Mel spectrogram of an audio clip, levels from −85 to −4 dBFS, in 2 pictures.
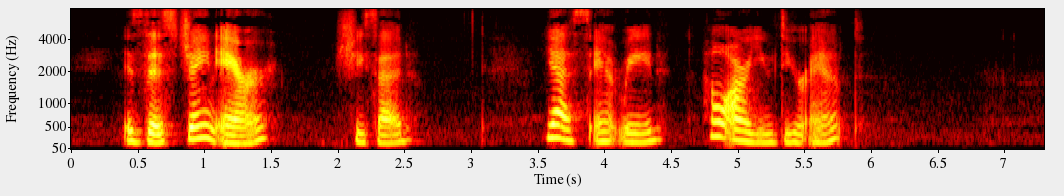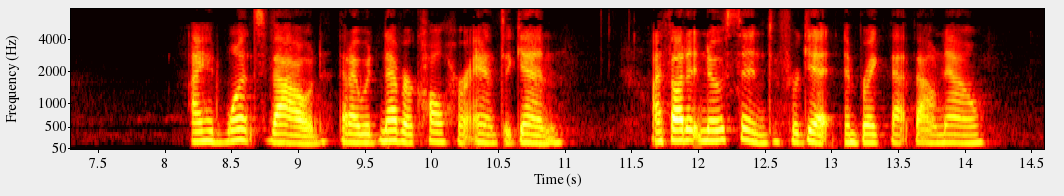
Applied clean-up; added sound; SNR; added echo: none; none; none; none.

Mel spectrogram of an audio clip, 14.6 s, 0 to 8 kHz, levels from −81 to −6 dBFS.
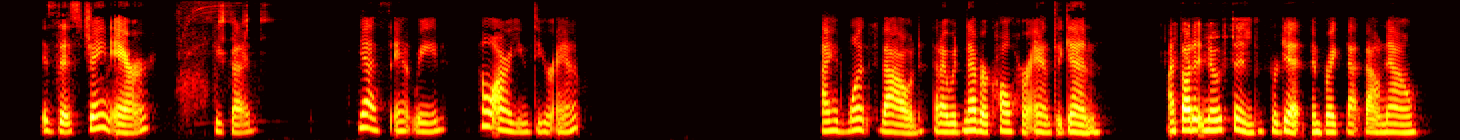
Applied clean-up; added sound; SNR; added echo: neural mask model DeepFilterNet 3.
